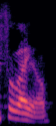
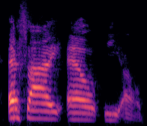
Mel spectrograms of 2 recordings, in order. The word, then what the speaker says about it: Sileo: But according to Dan Saleo, and I don't even give a fuck if that's his pronunciation, but it's Dan Sileo. That's his name.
